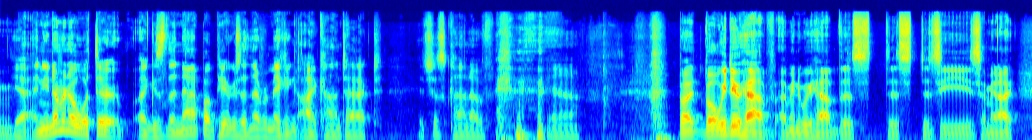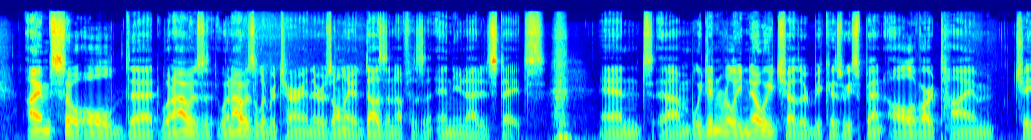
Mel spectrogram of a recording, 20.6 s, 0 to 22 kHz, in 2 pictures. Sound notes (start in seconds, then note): 5.3 laughs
